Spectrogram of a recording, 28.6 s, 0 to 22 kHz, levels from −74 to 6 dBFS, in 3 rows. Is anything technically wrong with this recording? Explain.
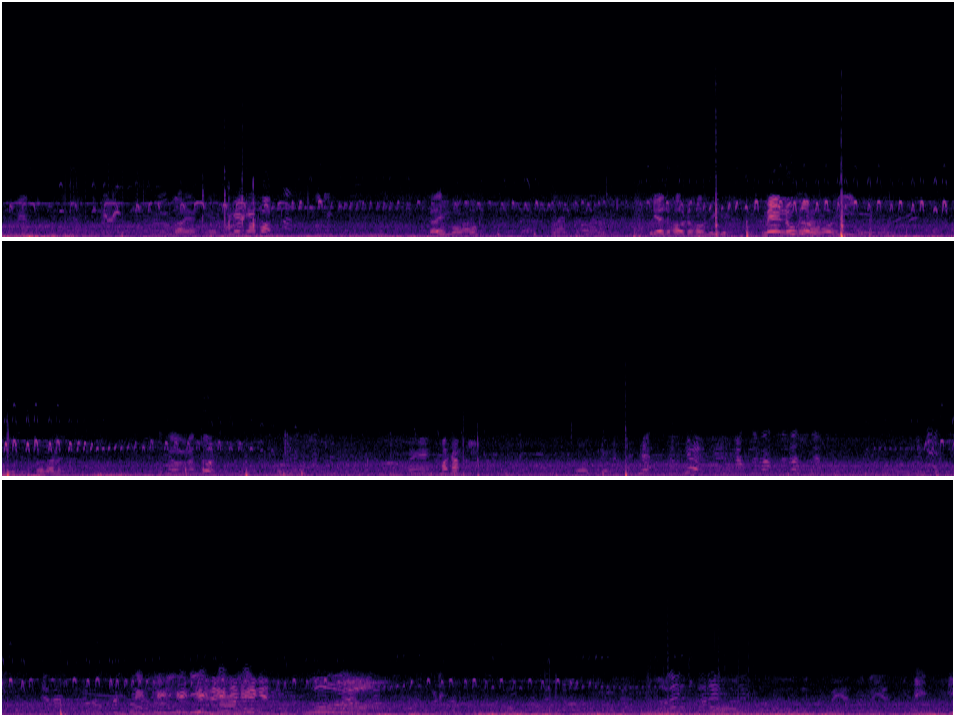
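Yes. Processor overload crackle appears from 0.62 to 1.35 s and from 25.29 to 26.57 s. Dozens of very short buffers, around a millisecond and a half each, miss their deadlines and drop to silence, producing gritty crackle. The waveform shows many hard-edged dropouts, and the spectrogram shows dense vertical broadband streaks.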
